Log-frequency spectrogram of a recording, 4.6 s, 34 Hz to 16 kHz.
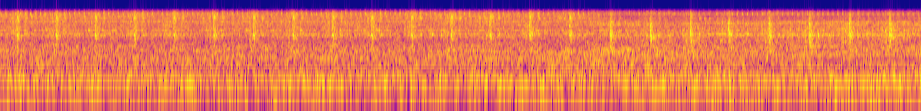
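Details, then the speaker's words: Chevy 454 V8 at operating temperature after a freeway run: fast, even ticking at about 150 per minute, valvetrain-like; owner suspects lifters, but source is hard to pin down. "It's truly hard to tell exactly where it's coming from."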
